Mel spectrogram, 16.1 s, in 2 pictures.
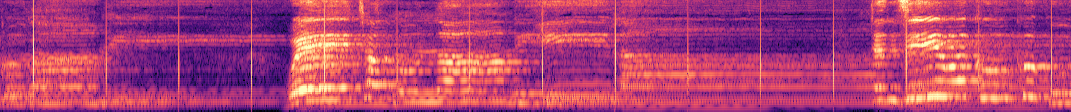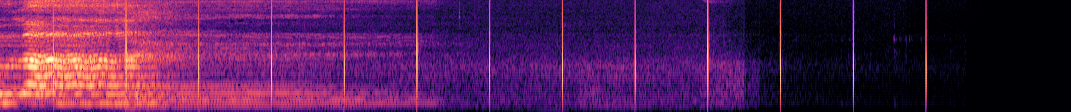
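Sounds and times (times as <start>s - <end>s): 
choir alto descant singing: 0.0s - 11.4s.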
